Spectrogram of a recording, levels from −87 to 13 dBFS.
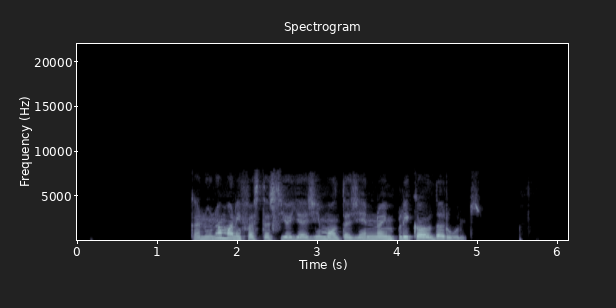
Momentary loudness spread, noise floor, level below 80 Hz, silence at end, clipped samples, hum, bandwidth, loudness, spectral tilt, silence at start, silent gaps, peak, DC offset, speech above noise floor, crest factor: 15 LU; -58 dBFS; -70 dBFS; 1.1 s; under 0.1%; none; 7.8 kHz; -24 LUFS; -6 dB/octave; 1.45 s; none; -8 dBFS; under 0.1%; 34 dB; 18 dB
